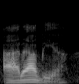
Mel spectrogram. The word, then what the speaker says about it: Arabia: Fijaos en la pronunciación de Arabia.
